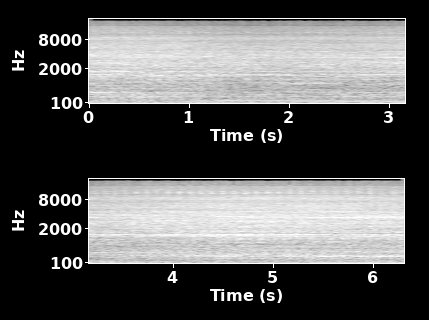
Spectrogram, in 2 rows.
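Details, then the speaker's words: 2011 Hyundai Sonata, high mileage, after cheap fix of a spun #1 rod bearing (journal sanded, new bearing), running about ten minutes: steady idle with even hum and hiss, no deep bottom-end knock. "go ahead and wrap it up a little bit normal acceleration seems fine let's park it that sounds good"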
